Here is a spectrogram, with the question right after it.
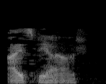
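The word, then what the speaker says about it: iSpionage: Well, it's like espionage, only with an I. iSpinage.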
